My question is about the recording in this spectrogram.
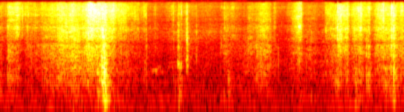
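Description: Soft handling noise of paperback comic books and their packaging being moved on a desk: light rustling and scattered clicks, with one louder knock about a second and a half in.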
